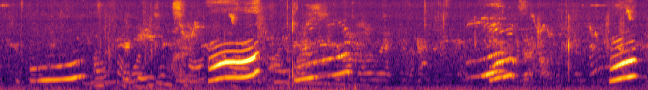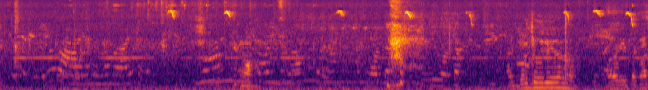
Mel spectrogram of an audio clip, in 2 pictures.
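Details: A gibbon kept at Tiger World, North Carolina, calls with rising, sliding whoops in a cluster during the first eight seconds, each swooping upward; later only murmuring voices and background noise.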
